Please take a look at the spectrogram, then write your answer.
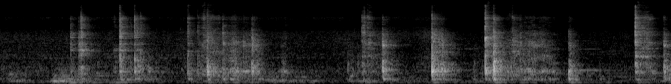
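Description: A metal utensil stirs masala with eggplant in a pot, making repeated irregular clinks and scrapes against the metal at close range, with no talking.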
